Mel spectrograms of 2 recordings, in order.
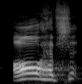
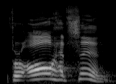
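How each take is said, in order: First: "All" punched loud; stress on all. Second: Said in the usual way. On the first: Shown as a demonstration. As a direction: hit the word "All" hard.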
